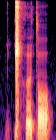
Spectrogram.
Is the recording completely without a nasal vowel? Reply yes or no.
no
